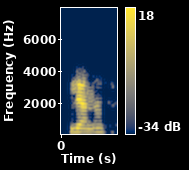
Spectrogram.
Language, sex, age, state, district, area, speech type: Punjabi, female, 45-60, Punjab, Fazilka, rural, conversation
